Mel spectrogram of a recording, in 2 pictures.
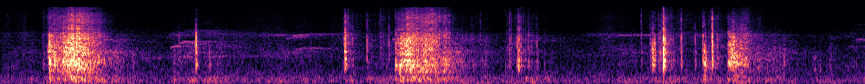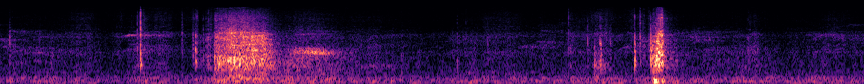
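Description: Dry red dirt being crumbled and squeezed by hand in a basin: three gritty rushes of crumbling with scattered sharp clicks between them.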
